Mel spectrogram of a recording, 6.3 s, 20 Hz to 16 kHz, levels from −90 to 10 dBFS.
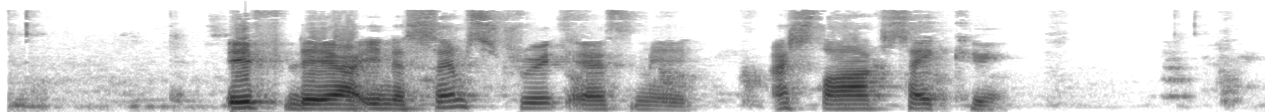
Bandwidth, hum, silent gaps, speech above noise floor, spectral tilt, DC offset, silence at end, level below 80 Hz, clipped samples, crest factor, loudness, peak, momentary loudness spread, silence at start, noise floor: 11.5 kHz; none; none; 54 dB; -4 dB/octave; under 0.1%; 1.35 s; -64 dBFS; under 0.1%; 18 dB; -15 LUFS; 0 dBFS; 17 LU; 0.05 s; -69 dBFS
